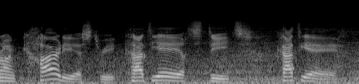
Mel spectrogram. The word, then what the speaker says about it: Cartier: Cartier. That's how you say it in French, I believe.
